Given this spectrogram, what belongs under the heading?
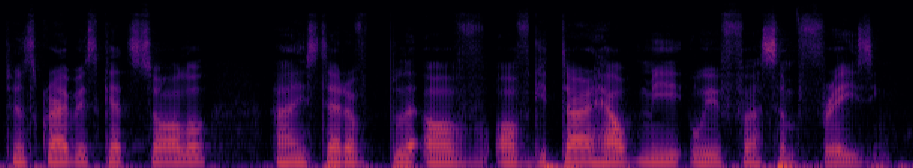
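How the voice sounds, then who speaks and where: A man with a Brazilian Portuguese accent, a native Portuguese speaker, hosting a casual online interview as a guitar teacher, relaxed, with many fillers and frequent laughs. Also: a little high, unhurried, clean tone, dry recording.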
